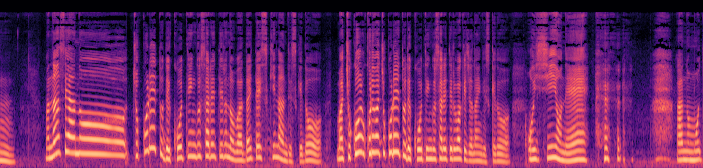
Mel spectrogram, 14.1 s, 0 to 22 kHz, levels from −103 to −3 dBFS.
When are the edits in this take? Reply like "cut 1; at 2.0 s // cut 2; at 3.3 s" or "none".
cut 1; at 6.6 s // cut 2; at 10.5 s // cut 3; at 12.7 s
